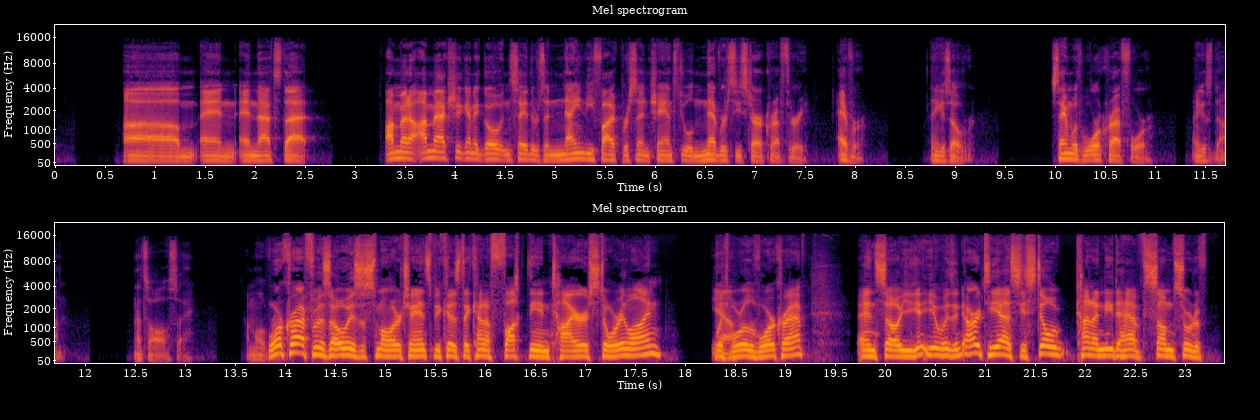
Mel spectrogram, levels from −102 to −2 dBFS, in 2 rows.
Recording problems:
none

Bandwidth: 16.5 kHz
